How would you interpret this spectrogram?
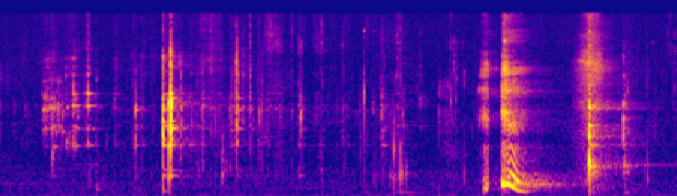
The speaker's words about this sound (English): I'm going to take a little quick glass drink of water.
